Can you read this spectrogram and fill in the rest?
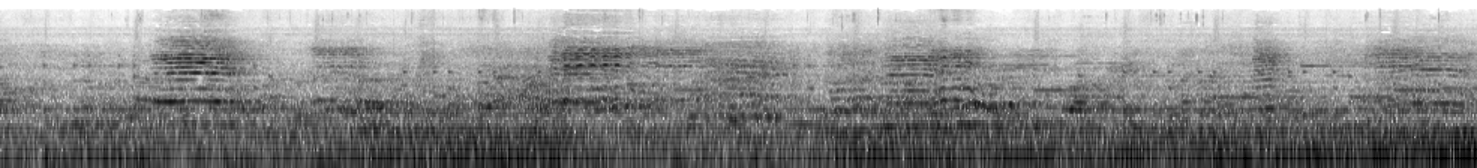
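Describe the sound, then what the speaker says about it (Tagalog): Many goats bleat repeatedly at a crowded livestock market, loud overlapping calls close by over a steady din of crowd chatter and people talking. "Ang dami ng kambing."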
